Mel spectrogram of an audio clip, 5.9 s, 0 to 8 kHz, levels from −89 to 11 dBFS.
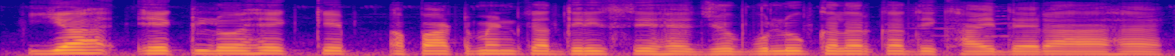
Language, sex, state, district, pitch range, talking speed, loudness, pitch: Hindi, male, Jharkhand, Garhwa, 135-150 Hz, 165 wpm, -18 LUFS, 145 Hz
